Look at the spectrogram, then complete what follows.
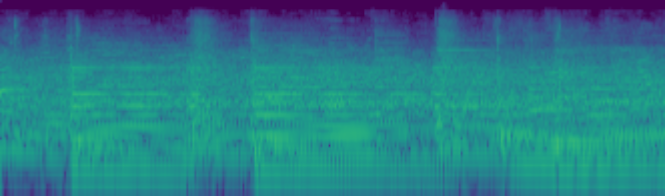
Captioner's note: crowd grumbling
